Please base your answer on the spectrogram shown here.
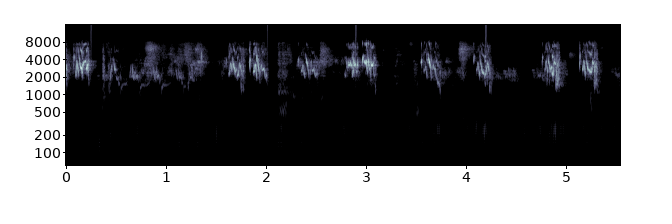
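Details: Pet parakeets in a cage: bursts of harsh, chirpy warbling roughly every half second to second, some louder squawky notes, and a faint hum underneath.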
